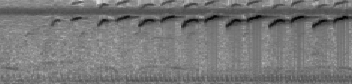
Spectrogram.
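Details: A brown-throated sunbird mimics a canary in a lure recording, starting quietly and swelling into a rapid train of thin, high, rising chirps.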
